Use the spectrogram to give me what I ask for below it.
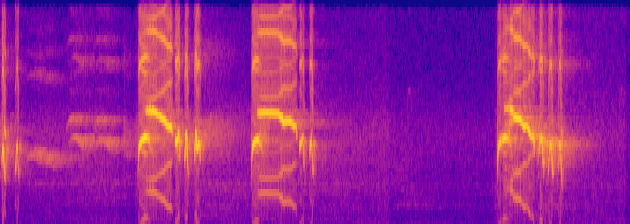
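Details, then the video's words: Fighting song of an oriental magpie-robin in a harsh style: three loud scratchy bursts, each a falling whistle tangled with fast ticks, about a second apart, with soft high notes between. "KACER TARUNG ISIAN KASAR"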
